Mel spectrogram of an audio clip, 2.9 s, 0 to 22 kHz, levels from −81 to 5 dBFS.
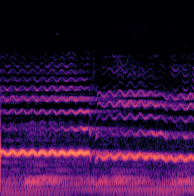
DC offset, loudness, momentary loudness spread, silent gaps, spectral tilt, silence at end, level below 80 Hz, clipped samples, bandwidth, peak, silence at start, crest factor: under 0.1%; -23 LUFS; 7 LU; none; -4.5 dB/octave; 0 s; -50 dBFS; under 0.1%; 8.2 kHz; -12 dBFS; 0 s; 10 dB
